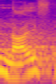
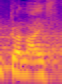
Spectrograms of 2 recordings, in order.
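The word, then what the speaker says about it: knife: N हो, है ना, यदि K के बाद क्या आ जाए N आ जाए तो N साइलेंट हो जाता है। क्या होता है N साइलेंट हो जाता है। सच है, देखिए K के बाद क्या है N है तो हम लोग डायरेक्ट पढ़ते हैं नाइफ, ना कि कनाइफ पढ़ते हैं।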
